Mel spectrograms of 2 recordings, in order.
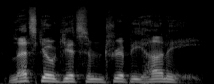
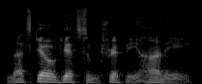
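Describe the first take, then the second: First: It is said in a Duke Nukem voice. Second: It is said in a natural voice.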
